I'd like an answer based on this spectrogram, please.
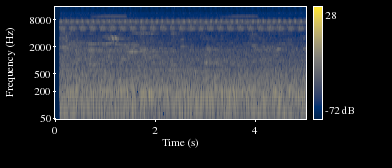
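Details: Cicada, locally called kuliglig, giving a continuous high pulsing drone with a steady rapid throb, over a noisy low background rumble.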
